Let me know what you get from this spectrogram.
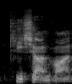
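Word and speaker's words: Ke'Shawn Vaughn: out to me is kershawn vaughn keyshawn vaughn hopefully i'm pronouncing his name right yeah you got it you you got it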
